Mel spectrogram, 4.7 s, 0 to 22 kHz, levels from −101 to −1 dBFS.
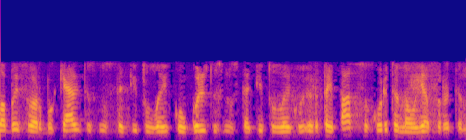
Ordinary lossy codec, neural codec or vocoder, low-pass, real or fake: AAC, 16 kbps; codec, 44.1 kHz, 7.8 kbps, DAC; 3.6 kHz; fake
